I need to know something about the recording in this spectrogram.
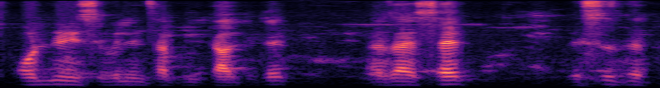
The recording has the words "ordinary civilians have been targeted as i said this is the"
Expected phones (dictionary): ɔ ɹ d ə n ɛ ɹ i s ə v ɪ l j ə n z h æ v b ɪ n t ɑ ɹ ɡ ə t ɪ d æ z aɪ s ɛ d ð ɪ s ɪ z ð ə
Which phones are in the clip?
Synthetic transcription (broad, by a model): ɔ ɹ d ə n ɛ ɹ i s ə v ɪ l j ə n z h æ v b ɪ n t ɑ l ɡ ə t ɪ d æ z aɪ s ɛ d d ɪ s ɪ z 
